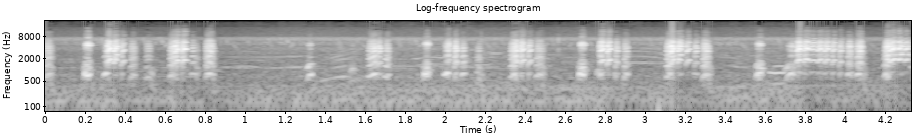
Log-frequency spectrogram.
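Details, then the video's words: A chukar partridge (chakor) gives harsh, clucking chuk notes in an uneven series, about two or three per second, over a faint background hiss. "Amazing sound of Dasi chakor"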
